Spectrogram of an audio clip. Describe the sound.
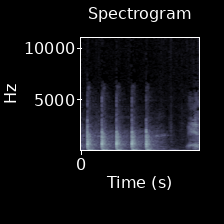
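Five evenly spaced knocks on a door, firm and fairly loud, each a short woody thump in a steady rhythm, followed by a quieter moment.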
